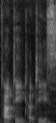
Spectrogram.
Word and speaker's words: Tatis: Is it Tatis?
